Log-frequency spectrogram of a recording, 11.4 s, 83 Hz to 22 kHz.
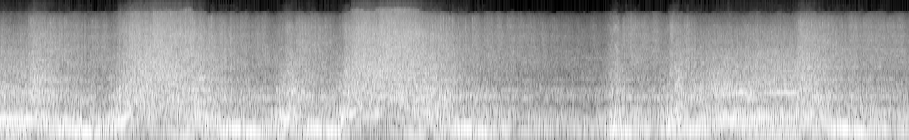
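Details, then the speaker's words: Freshly built 427W Ford V8 (538 hp street crate engine) for an AC Cobra: a deep, strong V8 swells up and back down through repeated blips with a clean, even beat; normal engine revving. "The engine ran absolutely perfect. We're going to start it up for you and show you how nice it runs."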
